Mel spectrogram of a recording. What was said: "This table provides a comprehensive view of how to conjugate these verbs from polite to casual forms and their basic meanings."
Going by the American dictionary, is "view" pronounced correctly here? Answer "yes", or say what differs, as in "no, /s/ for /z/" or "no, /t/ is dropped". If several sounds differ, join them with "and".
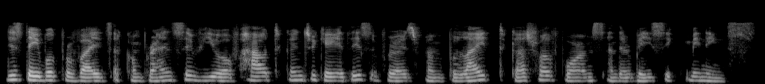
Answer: yes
